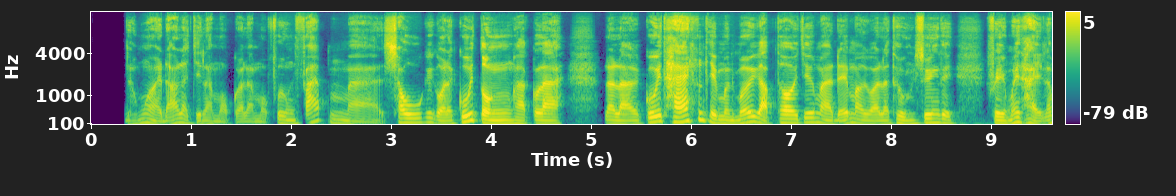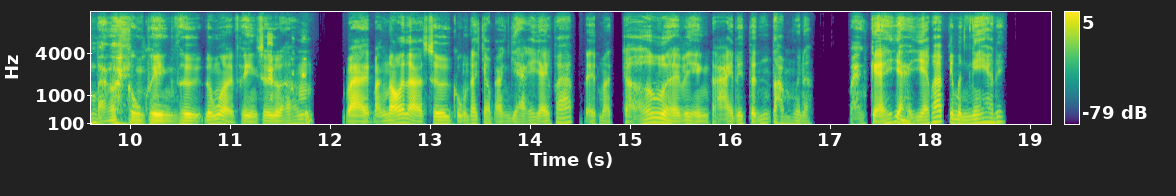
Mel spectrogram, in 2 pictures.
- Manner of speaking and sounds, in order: other background noise; chuckle; laughing while speaking: "ơi"
- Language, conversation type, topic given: Vietnamese, podcast, Bạn có bí quyết nào để giữ chánh niệm khi cuộc sống bận rộn không?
